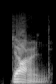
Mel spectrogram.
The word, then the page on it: darned: American English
